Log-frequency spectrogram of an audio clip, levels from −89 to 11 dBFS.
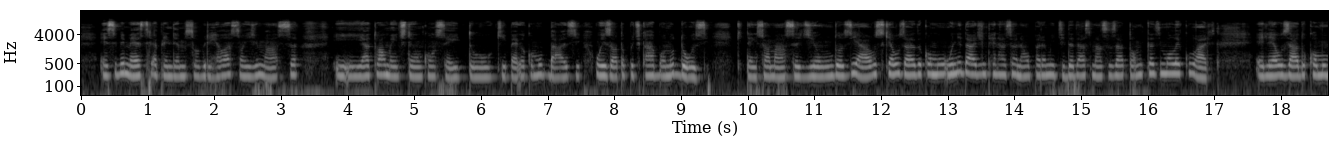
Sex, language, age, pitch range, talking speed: female, Portuguese, 10-29, 210-235 Hz, 150 wpm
